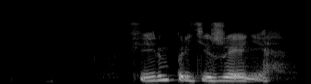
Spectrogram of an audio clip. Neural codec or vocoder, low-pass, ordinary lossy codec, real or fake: none; 7.2 kHz; none; real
